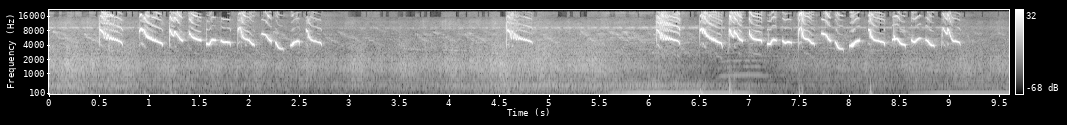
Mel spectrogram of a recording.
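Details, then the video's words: Warbling white-eye, a caged songbird in Bali prized for a strong 'ngeplong' voice, pours out fast runs of high, looping, twittering whistles in two long phrases, with a faint low hum. "SUARA PLECI YANG MANTAP"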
